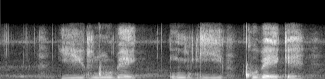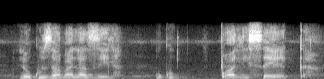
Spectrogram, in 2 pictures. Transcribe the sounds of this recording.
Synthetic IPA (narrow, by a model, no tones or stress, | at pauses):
ji | iǃʰuɓɛk̬ʼɛ | nok̬ʼuzaɓalazɛla | uk̬ʼu | ǃwalisɛːk̬ʼḁ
